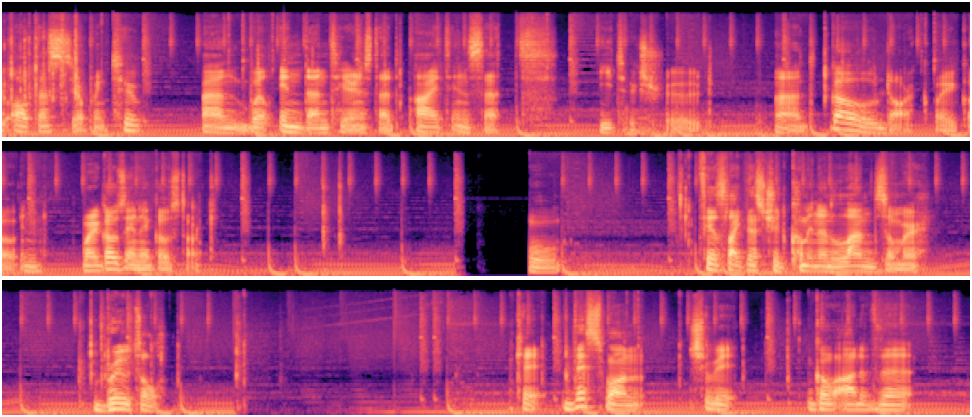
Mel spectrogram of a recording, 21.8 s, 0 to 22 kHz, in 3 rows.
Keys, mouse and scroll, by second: 1.8 shift+click, 2.6 i, 4.0 e, 6.0 a, 6.4 g, 7.8 middle click, 8.8 middle click, 9.6 Tab, 10.6-12.0 middle drag, 12.2 shift+middle click, 12.5-14.4 middle drag, 14.4 click, 15.0 ctrl+s, 15.4 middle click, 16.1 middle click, 17.8 Tab, 18.1 middle click, 18.6 2, 19.0 click, 19.4 middle click, 20.0 ctrl+b.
